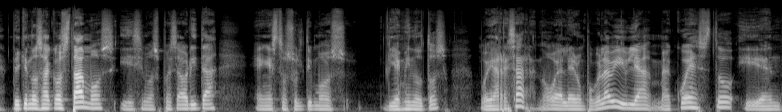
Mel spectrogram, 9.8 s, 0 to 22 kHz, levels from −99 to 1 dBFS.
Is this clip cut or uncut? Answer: uncut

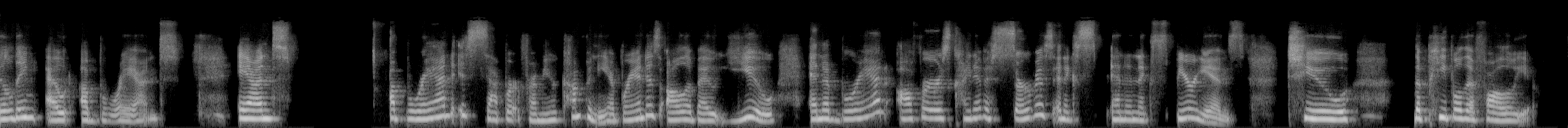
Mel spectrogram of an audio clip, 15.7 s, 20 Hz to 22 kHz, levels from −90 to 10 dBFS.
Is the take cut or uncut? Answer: uncut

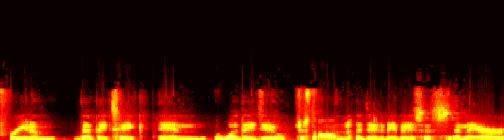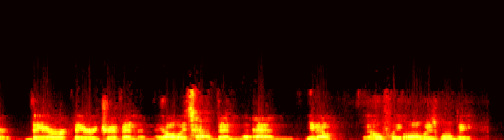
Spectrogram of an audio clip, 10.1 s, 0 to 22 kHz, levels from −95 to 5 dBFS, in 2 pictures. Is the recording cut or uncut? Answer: cut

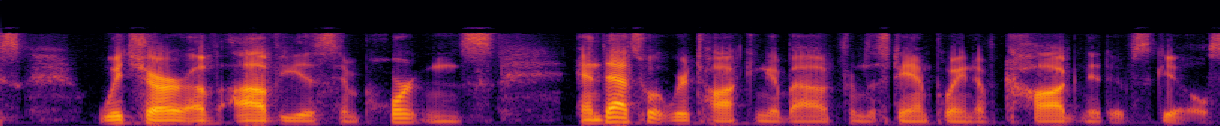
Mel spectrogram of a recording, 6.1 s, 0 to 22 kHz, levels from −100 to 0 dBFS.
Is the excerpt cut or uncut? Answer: uncut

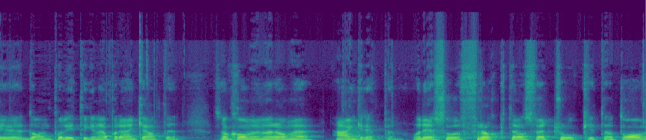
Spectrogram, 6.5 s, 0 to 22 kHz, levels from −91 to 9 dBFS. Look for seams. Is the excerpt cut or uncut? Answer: cut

